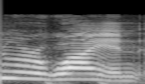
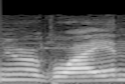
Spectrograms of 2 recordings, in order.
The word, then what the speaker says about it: Uruguay: Martina Musso says, as an Uruguayan, the way you say Uruguay made me cringe.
